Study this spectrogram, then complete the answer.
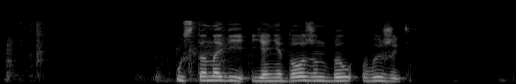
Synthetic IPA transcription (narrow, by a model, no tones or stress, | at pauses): ust̪ɐnɐvʲijanʲɪd̪olˠʐɨnbɨlˠvɨʐɨtʲ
